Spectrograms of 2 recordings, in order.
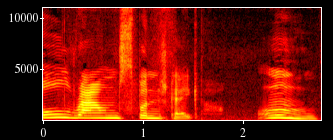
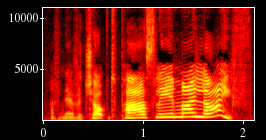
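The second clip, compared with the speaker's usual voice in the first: indignant Queen; 8 semitones higher, 8 dB louder than usual. Acted. Queen retorts to the Sultan.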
